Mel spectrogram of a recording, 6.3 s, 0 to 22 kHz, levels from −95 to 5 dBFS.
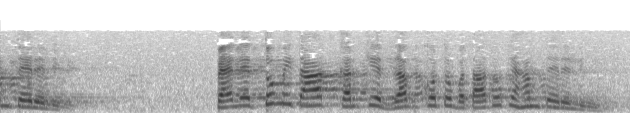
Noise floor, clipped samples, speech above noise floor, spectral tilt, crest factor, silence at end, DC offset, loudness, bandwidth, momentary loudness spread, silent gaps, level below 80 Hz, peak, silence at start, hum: -54 dBFS; under 0.1%; 28 dB; -5 dB/octave; 22 dB; 0.15 s; under 0.1%; -25 LUFS; 7.4 kHz; 15 LU; none; -70 dBFS; -6 dBFS; 0 s; none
